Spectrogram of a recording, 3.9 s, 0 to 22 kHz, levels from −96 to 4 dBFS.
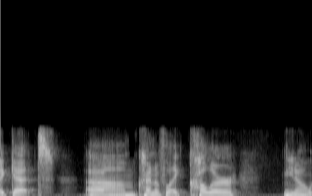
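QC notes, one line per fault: No faults; the speech runs over a Speex codec path, with nothing above about 7.6 kHz.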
